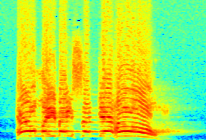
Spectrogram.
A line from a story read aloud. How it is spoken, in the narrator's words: yell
